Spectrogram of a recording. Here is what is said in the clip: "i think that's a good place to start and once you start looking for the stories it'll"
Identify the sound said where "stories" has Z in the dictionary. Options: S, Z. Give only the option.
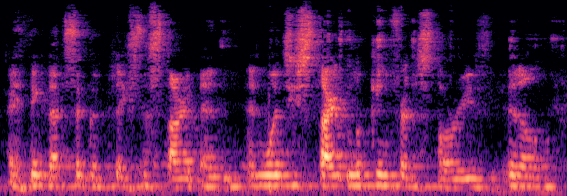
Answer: Z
